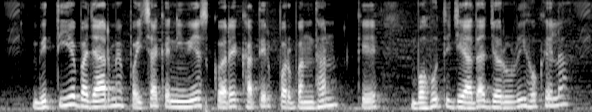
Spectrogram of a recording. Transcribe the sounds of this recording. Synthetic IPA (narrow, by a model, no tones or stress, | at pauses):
wɪt̪ijəbad͡ʒaːɾmẽpəɪsakenɪʋeːskəɾekʰa̰ːt̪ɪɾpəɾbə̃nd̪ʱən | ke | bəɦʊt̪zjaːd̪ad͡ʒəɾuːɾiɦokʰeːlaː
